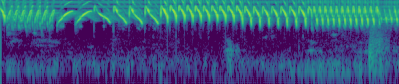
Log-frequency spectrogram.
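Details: Canary, a female in breeding condition meant to make males sing; slow looping sweeps speed up into a dense run of rapid repeated notes, about four per second at first, then a fast high roll.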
